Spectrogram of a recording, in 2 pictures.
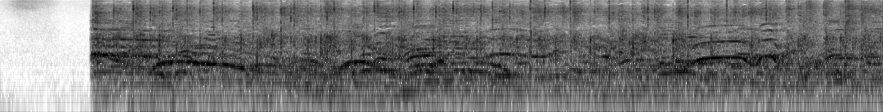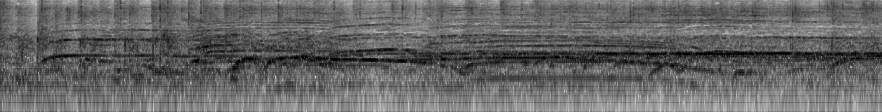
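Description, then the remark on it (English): Democratic legislators in the Nebraska state legislature cheer and whoop loudly after a bill fails, many voices overlapping in excited shouts with scattered clapping, sustained steadily for over ten seconds after a brief silent start. “That's what they're cheering.”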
